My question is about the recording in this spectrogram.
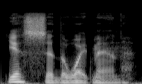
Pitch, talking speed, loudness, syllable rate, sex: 85 Hz, 210 wpm, -19 LUFS, 4.8 syllables/s, male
